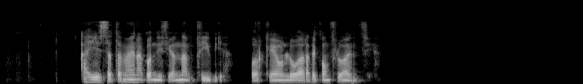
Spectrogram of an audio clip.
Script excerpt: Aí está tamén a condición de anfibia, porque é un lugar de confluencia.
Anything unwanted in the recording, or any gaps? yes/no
no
